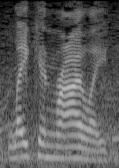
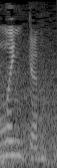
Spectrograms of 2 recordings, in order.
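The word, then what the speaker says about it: Laken Riley: I yelled out to him say her name lak and Riley and sure know if he had this pen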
